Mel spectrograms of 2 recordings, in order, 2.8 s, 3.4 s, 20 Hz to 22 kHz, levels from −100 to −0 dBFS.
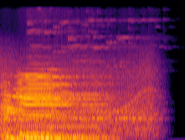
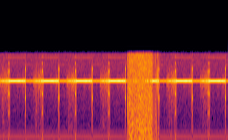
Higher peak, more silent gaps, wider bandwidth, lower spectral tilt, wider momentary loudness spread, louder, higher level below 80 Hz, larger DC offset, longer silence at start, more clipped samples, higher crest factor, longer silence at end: about the same, -4 dBFS vs -4 dBFS; neither; first, 17 kHz vs 5.4 kHz; first, -5.5 dB/octave vs -1.5 dB/octave; first, 19 LU vs 2 LU; second, -19 LUFS vs -10 LUFS; first, -30 dBFS vs -44 dBFS; neither; about the same, 0 s vs 0 s; neither; first, 18 dB vs 8 dB; first, 0.4 s vs 0 s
